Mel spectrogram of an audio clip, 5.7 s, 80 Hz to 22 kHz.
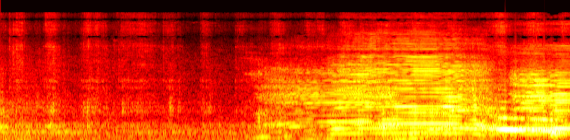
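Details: Spotted Girolando dairy cow Malhada, 18 years old, on a farm in Anápolis, Goiás, Brazil: quiet background for over two seconds, then a swelling, rough, harmonic moo that grows louder and ends on a higher sustained tone.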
